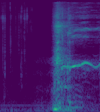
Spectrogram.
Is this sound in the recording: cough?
no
